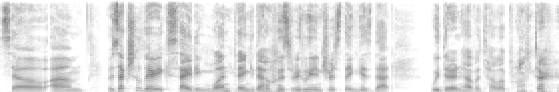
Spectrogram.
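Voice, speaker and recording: Speaking very fast in an Armenian accent, a woman with a medium pitch uses ordinary pitch variation, captured in a very clean recording with a silent background. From Armenia, Yerevan; moved to US at 14-15. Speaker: lawyer. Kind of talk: casual interview.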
